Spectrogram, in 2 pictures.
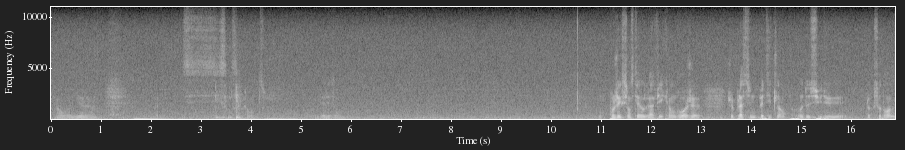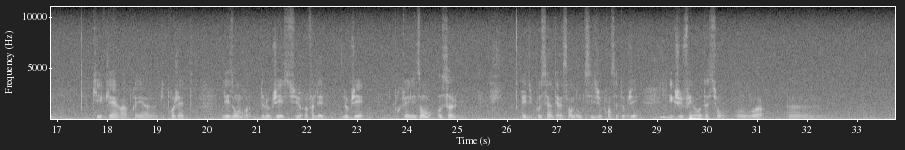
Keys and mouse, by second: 15.2 middle click, 16.8 middle click, 27.1-29.0 right drag, 29.1 r.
